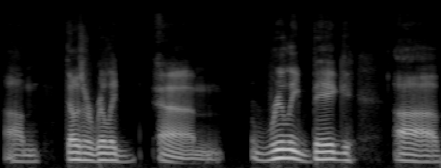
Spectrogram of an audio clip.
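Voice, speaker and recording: A man's voice: on the low side, sing-song, slow, a little mellow, no room sound. A man co-hosting a podcast in casual discussion, often checking that the listener agrees. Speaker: podcast co-host.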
